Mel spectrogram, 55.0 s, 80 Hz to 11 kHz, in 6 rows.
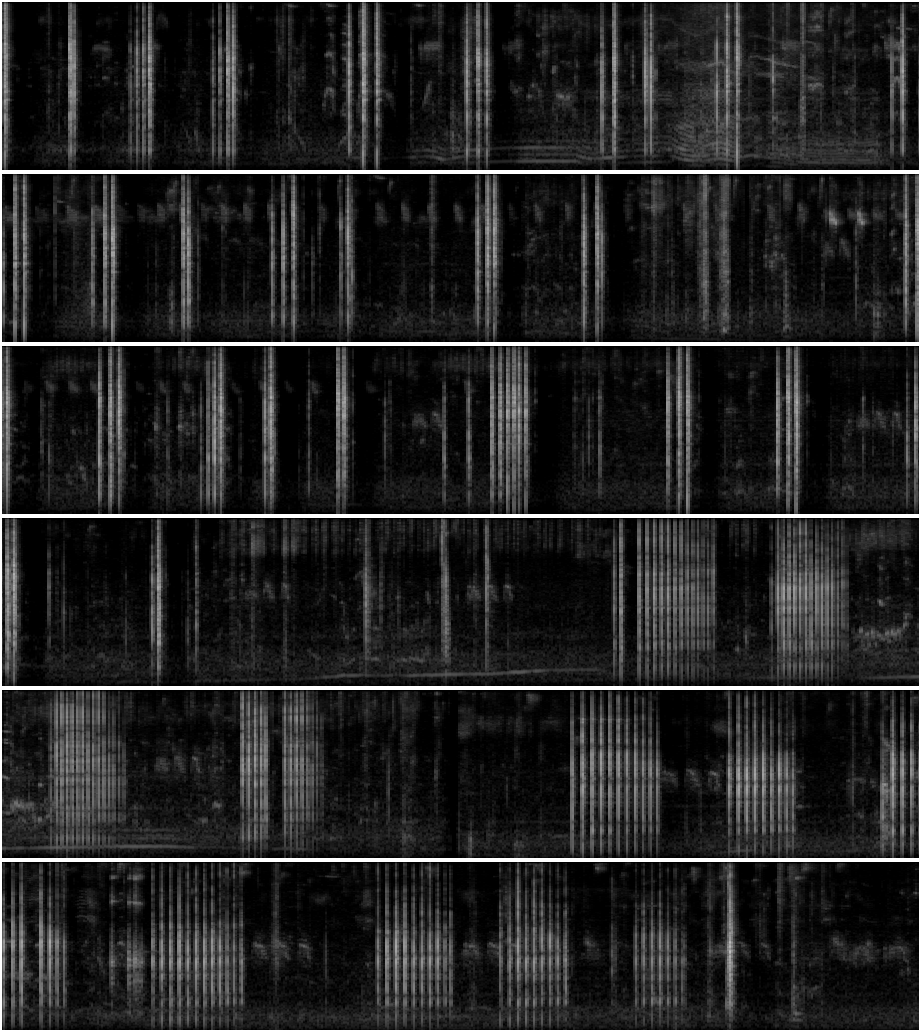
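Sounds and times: chisel tapping and cracking wood: 0:00.0 - 0:02.4, 0:03.4 - 0:03.8, 0:06.0 - 0:07.4, 0:08.9 - 0:11.2, 0:11.8 - 0:12.7, 0:13.9 - 0:14.2, 0:18.2 - 0:19.6, 0:23.0 - 0:24.3, 0:26.1 - 0:26.4, 0:27.4 - 0:28.2, 0:42.4 - 0:43.3.

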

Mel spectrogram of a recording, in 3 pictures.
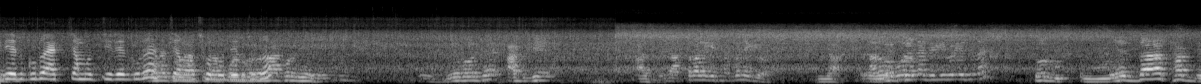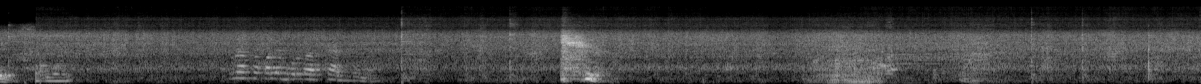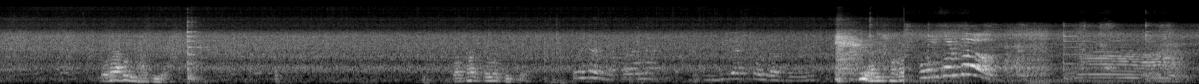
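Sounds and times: spice paste sizzling in oil: 0:00.0 - 0:36.0
metal spoon scraping pan: 0:16.0 - 0:17.6, 0:22.2 - 0:23.9, 0:33.4 - 0:36.0.

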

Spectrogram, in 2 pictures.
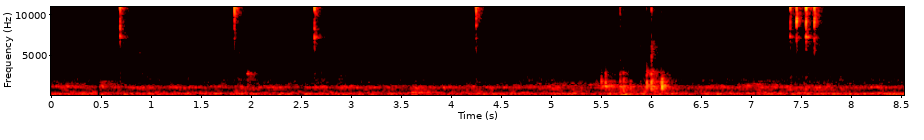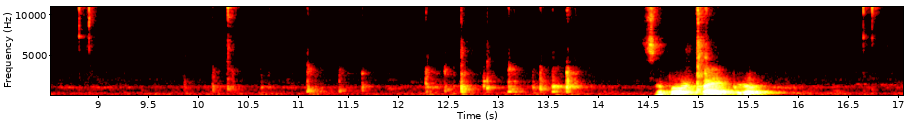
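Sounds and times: keyboard typing: 0:05.5 - 0:06.2, 0:07.4 - 0:07.8, 0:09.8 - 0:14.0, 0:16.6 - 0:17.0
mouse clicks: 0:07.4 - 0:07.8, 0:08.8 - 0:09.0, 0:09.8 - 0:13.9, 0:16.6 - 0:17.0.

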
